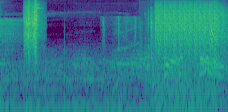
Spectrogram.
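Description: Grenade launcher fire in the game Quake on Nightmare difficulty, a few sharp bursts over steady game background noise with a dense, crackling stretch of blasts toward the end.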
